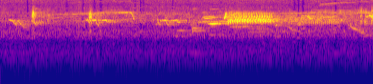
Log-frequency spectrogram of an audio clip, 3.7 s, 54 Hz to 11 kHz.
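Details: Bald eagles at the Decorah North nest on 20 April 2024, an adult female feeding two eaglets, caught on a nest camera: high, thin chirps and piping notes, with one longer harsh squeal in the middle, over faint background hiss.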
